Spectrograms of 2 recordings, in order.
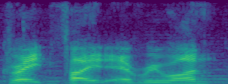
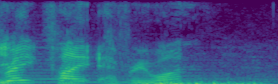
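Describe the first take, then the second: First: It is said in a put-on character voice. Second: It is said in a plain natural voice.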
